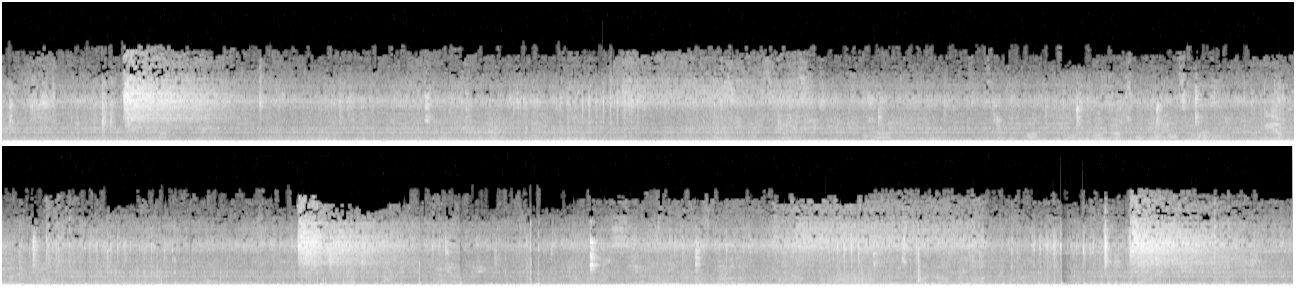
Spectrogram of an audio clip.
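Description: Running noise inside an Intercity UIC-Z passenger coach travelling at speed: a steady, loud low rumble of the wheels and bogies on the track, with a few short rushes of hiss.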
